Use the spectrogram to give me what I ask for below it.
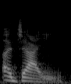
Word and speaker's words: Ajayi: I always say, hey, that's actually not how you pronounce it, it's Ajayi.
